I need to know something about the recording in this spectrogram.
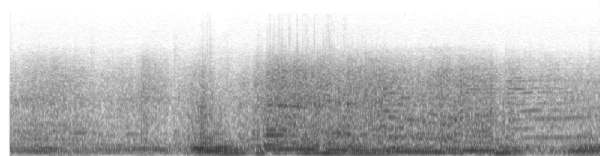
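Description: Loud motor vehicle engine noise with a noisy rush, its pitch sliding up and down and falling away near the end.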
